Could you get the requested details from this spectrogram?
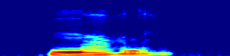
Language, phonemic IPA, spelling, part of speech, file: French, /mɔʁdʁ/, mordre, verb, Fr-mordre.ogg
- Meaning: 1. to bite 2. to encroach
